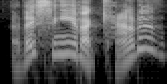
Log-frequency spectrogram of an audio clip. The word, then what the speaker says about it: Kaneda: uh but then when i heard the name canada because it's it's k-a-n-e-d-a but it's pronounced canada in the teriyaki boys song for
